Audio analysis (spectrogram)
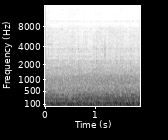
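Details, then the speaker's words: Mazda CX-5 cruising at about 60 km/h on smooth paved road: constant low droning road roar with no rhythmic thump from very old, worn Yokohama tires; all four to be replaced with Michelin. "So dinig mo yung ingay. Kasi nga yung gulong matagal na lumang-luma na. So papalitan natin mamaya ng sabay-sabay 4."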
